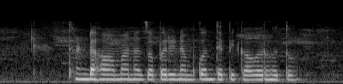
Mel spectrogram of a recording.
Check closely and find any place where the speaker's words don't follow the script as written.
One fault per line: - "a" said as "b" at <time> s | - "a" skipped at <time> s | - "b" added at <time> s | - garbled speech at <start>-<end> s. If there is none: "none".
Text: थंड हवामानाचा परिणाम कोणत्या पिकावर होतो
none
